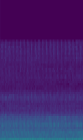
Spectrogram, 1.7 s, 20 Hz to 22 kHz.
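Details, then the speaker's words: Yamaha NMAX V2 scooter, about 46,000 km, after rocker arm replacement for noisy engine: low even idle rumble, no ticking or clatter; engine now quiet and healthy. "Tahimik na tahimik."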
